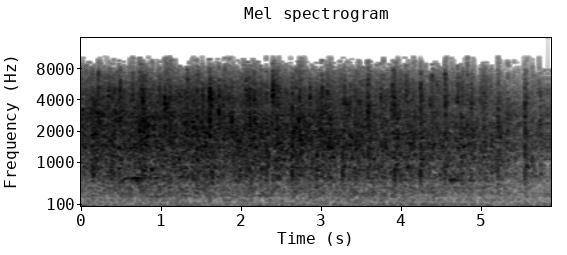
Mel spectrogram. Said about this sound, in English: Let's give another clap offering for that awesome message.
